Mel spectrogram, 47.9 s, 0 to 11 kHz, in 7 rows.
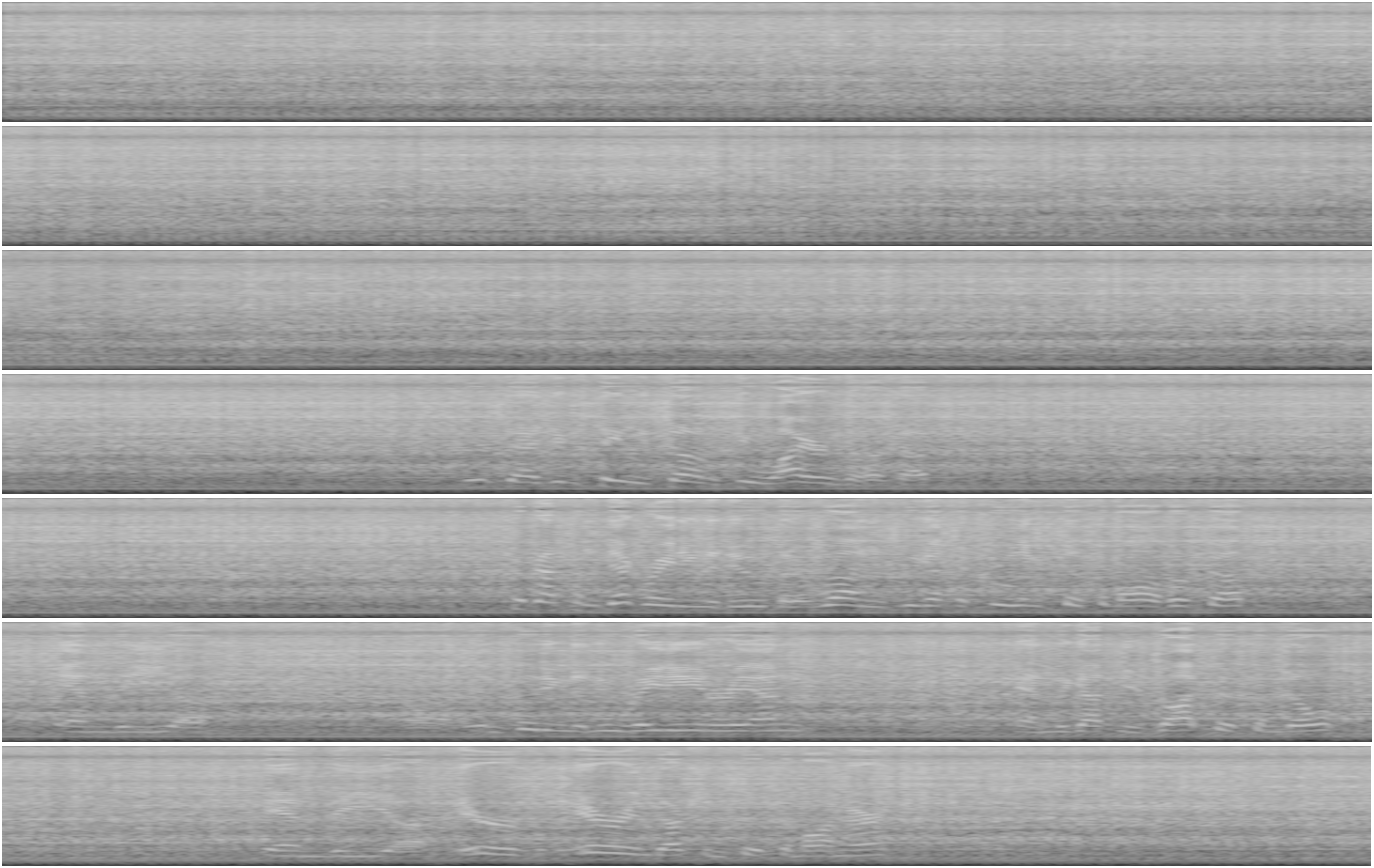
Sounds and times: Engine: 0.0s - 47.9s.

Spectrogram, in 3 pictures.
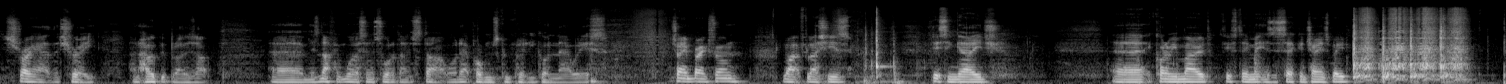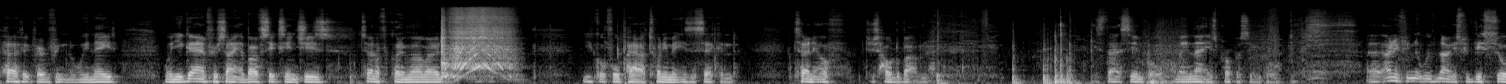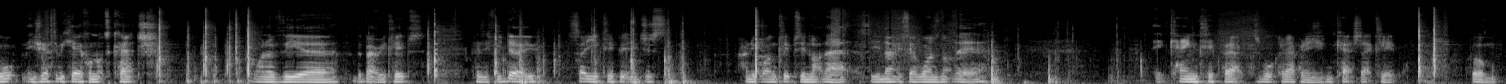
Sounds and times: Speech: 0.0s - 2.1s, 2.7s - 6.1s, 6.7s - 8.6s, 9.3s - 10.1s, 11.1s - 13.6s, 15.0s - 19.5s, 20.9s - 24.5s, 26.0s - 28.0s, 28.7s - 31.8s, 32.6s - 40.2s, 41.6s - 44.1s, 44.8s - 45.1s
Chainsaw: 13.6s - 14.8s, 19.5s - 20.4s.

